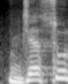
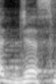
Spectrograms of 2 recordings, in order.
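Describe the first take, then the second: First: जसु with a short u at the end; wrong form. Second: जस ending on the s, no u; correct form. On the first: Teacher shows the wrong chant reading, mock mistaken pronunciation. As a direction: let a short u hang after जसु. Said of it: "जसु नहीं बोला जाएगा". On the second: Teacher shows the correct chant reading, clear pronunciation. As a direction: stop जस cleanly on the s. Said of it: "जस बोला जाएगा". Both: Shown as a demonstration.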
